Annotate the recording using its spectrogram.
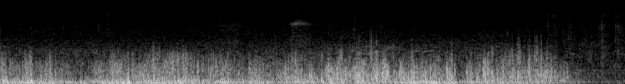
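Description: Wind buffeting a phone's microphone outdoors: a loud, rough rumble heaviest in the low end, cutting off abruptly near the end.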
